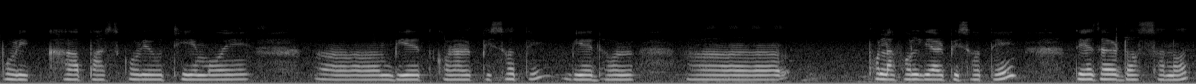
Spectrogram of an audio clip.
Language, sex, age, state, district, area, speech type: Assamese, female, 30-45, Assam, Nalbari, rural, spontaneous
